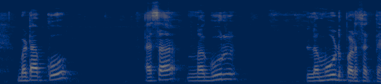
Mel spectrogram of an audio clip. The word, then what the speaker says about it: Ngerulmud: इसको पढ़ा, पता नहीं क्या पढ़ेंगे, प्रोनाउंसिएशन थोड़ा सा इसका डिफ़िकल्ट है, बट आपको ऐसा नगुर लमूड पढ़ सकते हैं, नगुर लमूड।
